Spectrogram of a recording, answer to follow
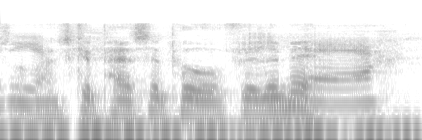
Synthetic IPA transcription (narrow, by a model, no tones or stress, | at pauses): ɒmænsɡ̥æpʰæsəpʰɒ̽ːføləme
